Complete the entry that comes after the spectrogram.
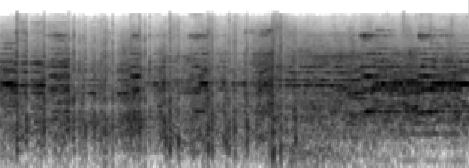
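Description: Aerial fireworks shells bursting one after another, sharp bangs scattered mostly through the first few seconds, with music playing throughout.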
